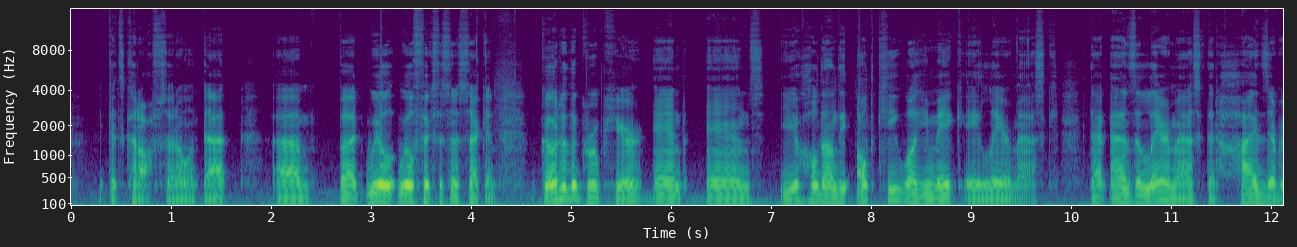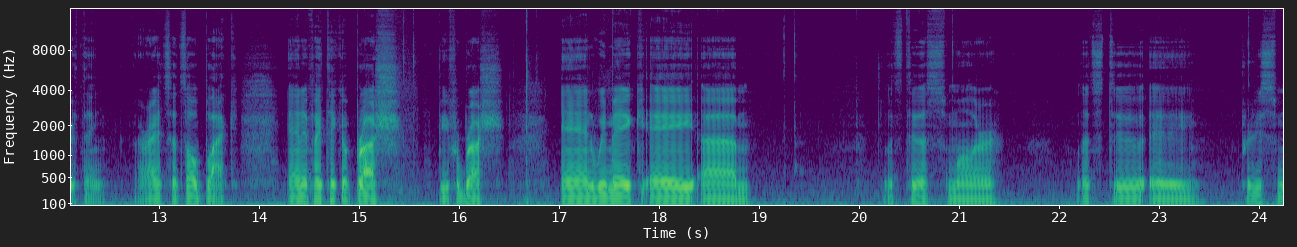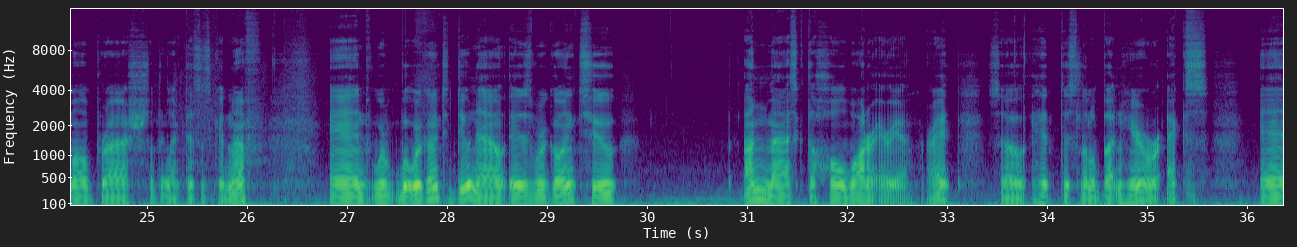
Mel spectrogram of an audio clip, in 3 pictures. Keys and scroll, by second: 16.7 b, 26.1 Return.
